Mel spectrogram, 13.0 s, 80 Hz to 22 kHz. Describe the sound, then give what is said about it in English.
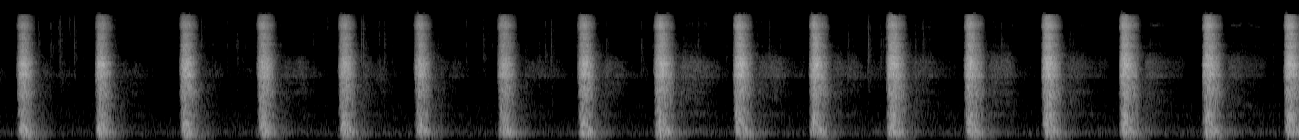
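Rapid breath pumps in a breathing exercise: many sharp, hissy, forceful breaths in a quick, even rhythm about a second apart. Each burst is short and breathy with near silence between, and there is no talk. “After this inhale, we're going to do 15 pumps. So inhale. And begin.”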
